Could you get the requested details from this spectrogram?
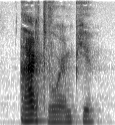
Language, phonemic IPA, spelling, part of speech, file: Dutch, /ˈartwɔrᵊmpjə/, aardwormpje, noun, Nl-aardwormpje.ogg
- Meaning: diminutive of aardworm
